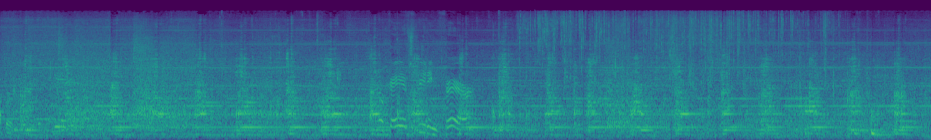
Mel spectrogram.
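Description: A shredding machine hums and whirs steadily.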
